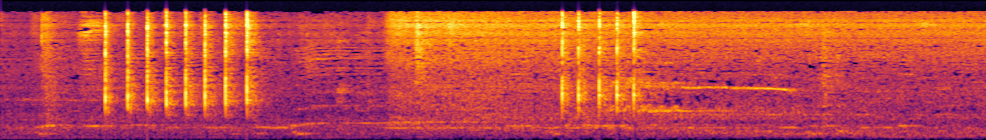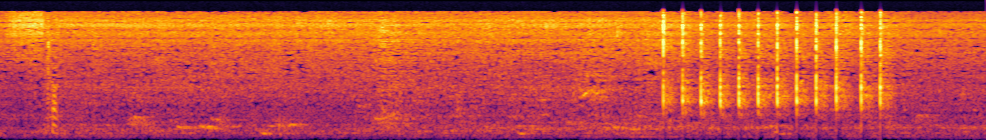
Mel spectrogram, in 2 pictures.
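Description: A metal comb taps rapidly against a hard floor in quick bursts.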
